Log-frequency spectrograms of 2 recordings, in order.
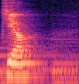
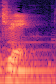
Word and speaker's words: Jiang: This character in Chinese is pronounced jiang, but if I were to translate this into English, so on the English documents that I have, it is J-I-A-N-G. And of course, if you don't speak Chinese, and if you just try to pronounce this word, you would pronounce it something like jang.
